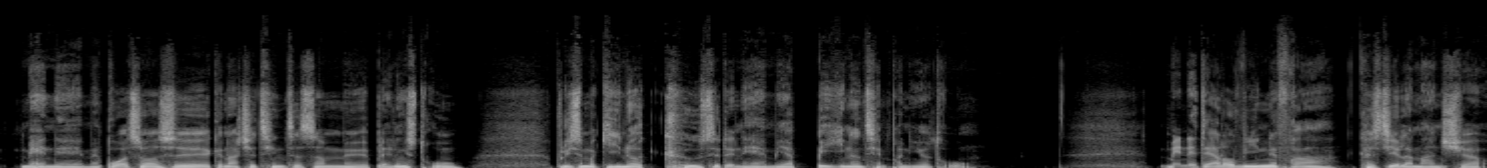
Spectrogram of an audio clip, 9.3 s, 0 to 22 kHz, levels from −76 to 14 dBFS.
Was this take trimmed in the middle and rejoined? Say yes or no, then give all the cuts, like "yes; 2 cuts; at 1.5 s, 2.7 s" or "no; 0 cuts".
no; 0 cuts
